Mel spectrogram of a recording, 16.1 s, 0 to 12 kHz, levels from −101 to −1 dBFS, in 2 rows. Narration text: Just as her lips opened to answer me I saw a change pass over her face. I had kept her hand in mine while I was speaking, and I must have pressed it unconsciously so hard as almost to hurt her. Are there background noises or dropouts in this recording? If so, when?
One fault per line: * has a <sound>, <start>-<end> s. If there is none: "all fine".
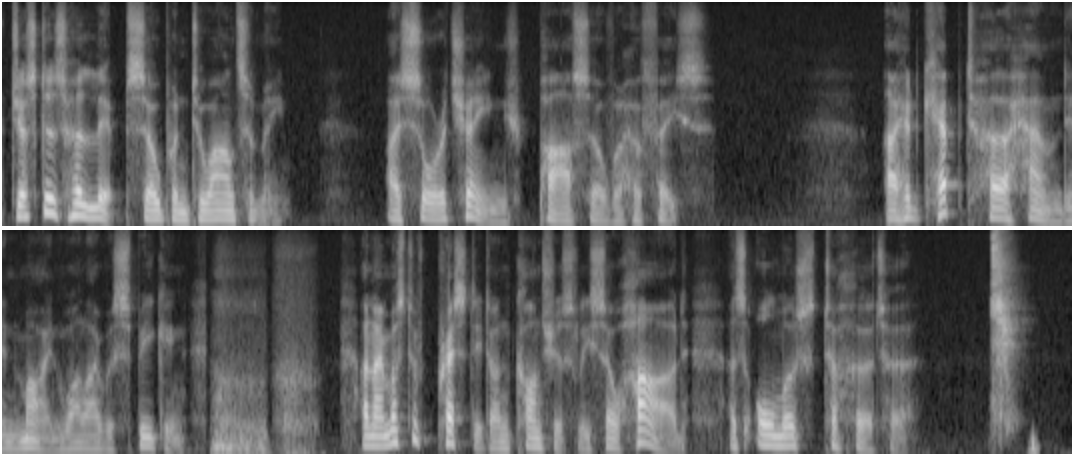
* has a breath, 9.6-10.5 s
* has a sneeze, 15.4-15.8 s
